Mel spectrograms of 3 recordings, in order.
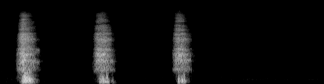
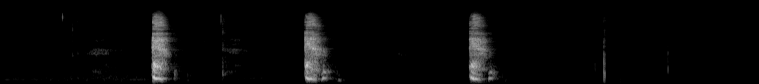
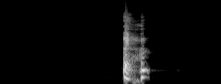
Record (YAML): exhalation_length: 3.2 s
exhalation_amplitude: 30569
exhalation_signal_mean_std_ratio: 0.27
three_cough_length: 7.6 s
three_cough_amplitude: 28557
three_cough_signal_mean_std_ratio: 0.19
cough_length: 2.2 s
cough_amplitude: 32768
cough_signal_mean_std_ratio: 0.2
survey_phase: beta (2021-08-13 to 2022-03-07)
age: 18-44
gender: Female
wearing_mask: 'No'
symptom_runny_or_blocked_nose: true
symptom_onset: 3 days
smoker_status: Never smoked
respiratory_condition_asthma: false
respiratory_condition_other: false
recruitment_source: Test and Trace
submission_delay: 2 days
covid_test_result: Positive
covid_test_method: RT-qPCR
covid_ct_value: 23.5
covid_ct_gene: ORF1ab gene
covid_ct_mean: 23.9
covid_viral_load: 15000 copies/ml
covid_viral_load_category: Low viral load (10K-1M copies/ml)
